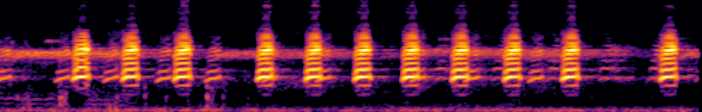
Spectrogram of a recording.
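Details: Threatened Pine Barrens tree frog calling at night in the pines, recorded on a cellphone: nasal, honking 'quonk' notes repeated about twice a second, eleven in all, over a steady high-pitched background drone.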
